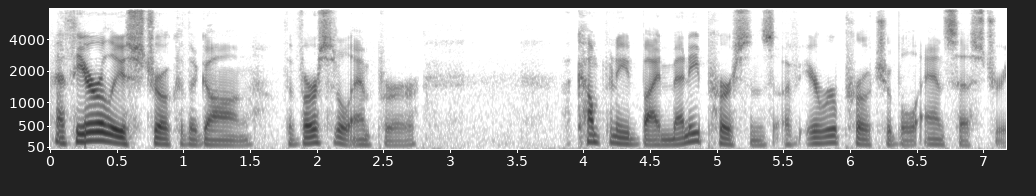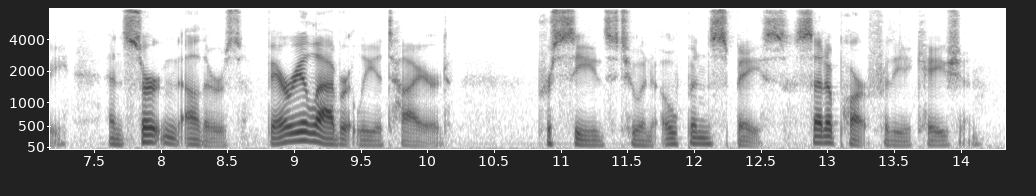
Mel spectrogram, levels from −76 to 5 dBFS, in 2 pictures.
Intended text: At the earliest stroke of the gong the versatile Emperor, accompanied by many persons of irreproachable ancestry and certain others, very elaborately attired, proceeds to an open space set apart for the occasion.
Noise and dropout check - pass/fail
pass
